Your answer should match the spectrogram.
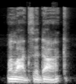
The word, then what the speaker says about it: Melchizedek: Now, if Melchizedek, as WPS would like for me to say it, Malak Zadok, um if he was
